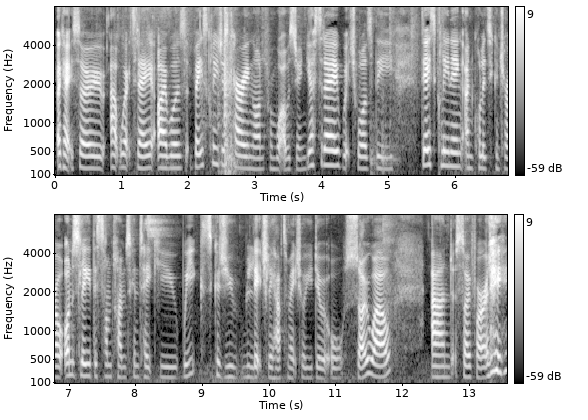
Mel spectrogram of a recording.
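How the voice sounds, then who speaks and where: Against noticeable background noise, a woman talks at a fairly quick pace in a medium pitch, with ordinary pitch variation and big swings in loudness. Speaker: coding vlogger. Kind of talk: voiceover narration. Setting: quiet office.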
